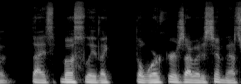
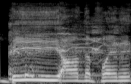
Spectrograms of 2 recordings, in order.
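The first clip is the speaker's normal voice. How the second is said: high, slow, loud repeat; mock outrage at pun; 9 semitones higher, 6 dB louder, slower than usual. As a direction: drag out the pun in disbelief. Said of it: "Is that a freaking pun?".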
